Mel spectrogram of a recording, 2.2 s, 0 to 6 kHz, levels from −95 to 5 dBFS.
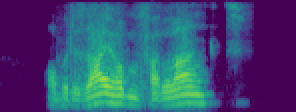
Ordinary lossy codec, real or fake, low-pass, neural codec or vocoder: AAC, 24 kbps; real; 5.4 kHz; none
